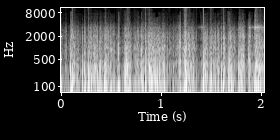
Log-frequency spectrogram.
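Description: Wind buffeting the microphone of a moving scooter: a loud rumble with rapid, irregular thumps.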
